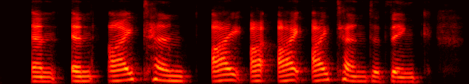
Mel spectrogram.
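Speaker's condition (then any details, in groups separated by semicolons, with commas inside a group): Stutter; attends National Stuttering Association conferences; stutters openly, sometimes prefers to just stutter without announcing or explaining it; repeated sounds, repeated words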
